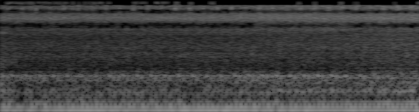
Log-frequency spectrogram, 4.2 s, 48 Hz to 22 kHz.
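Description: A 1974 Winnebago Brave motorhome's Dodge 440 V8 runs steadily with an aftermarket Demon racing carburetor and MSD ignition, giving a constant, close, even rumble that holds without a break.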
